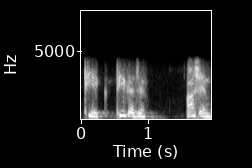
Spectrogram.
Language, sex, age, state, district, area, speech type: Bengali, female, 18-30, West Bengal, Malda, urban, conversation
